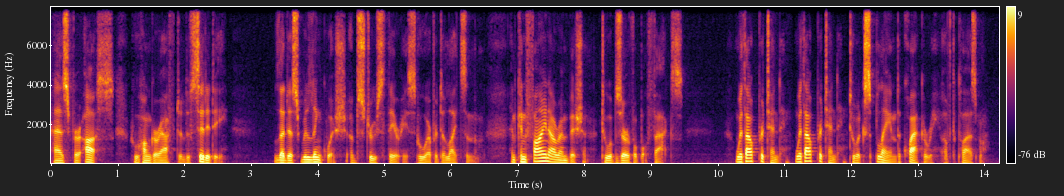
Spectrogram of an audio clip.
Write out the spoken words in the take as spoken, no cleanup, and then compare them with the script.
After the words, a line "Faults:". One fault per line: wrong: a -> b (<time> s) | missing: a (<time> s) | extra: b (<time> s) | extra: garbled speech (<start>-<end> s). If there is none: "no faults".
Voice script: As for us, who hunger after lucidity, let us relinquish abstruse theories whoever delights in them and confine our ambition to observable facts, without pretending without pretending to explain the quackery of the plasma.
As for us, who hunger after lucidity, let us relinquish abstruse theories whoever delights in them and confine our ambition to observable facts, without pretending without pretending to explain the quackery of the plasma.
Faults:
no faults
